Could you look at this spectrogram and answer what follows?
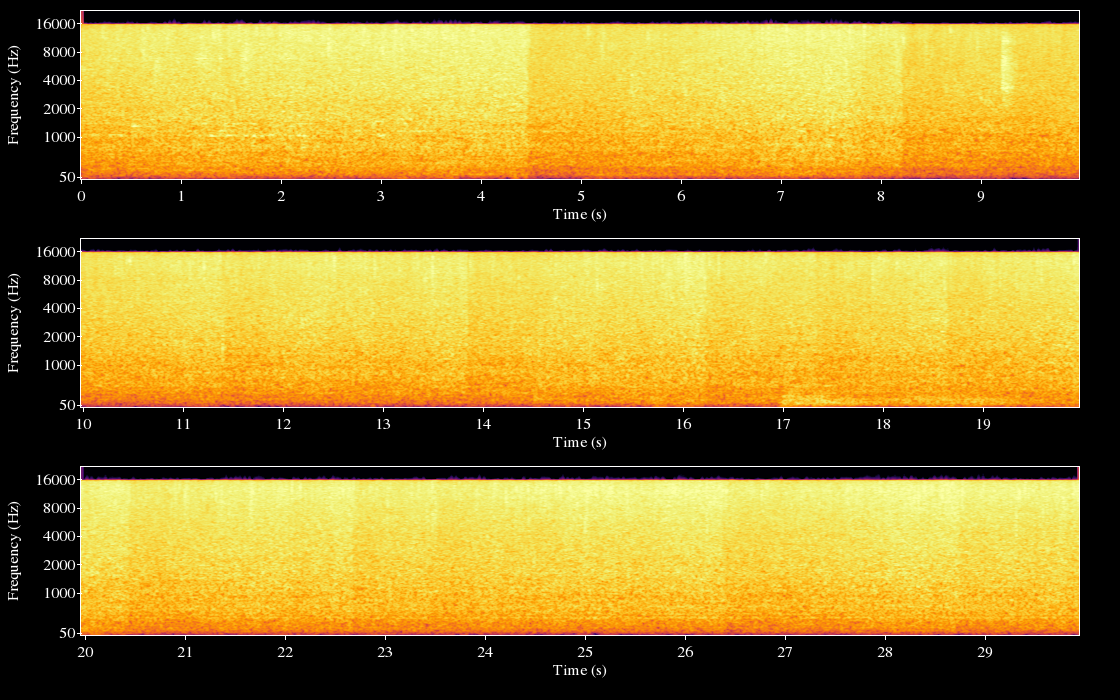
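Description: Heavy rain pouring down in a steady hiss, with a low rumble of thunder about two-thirds of the way through that lasts a couple of seconds.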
